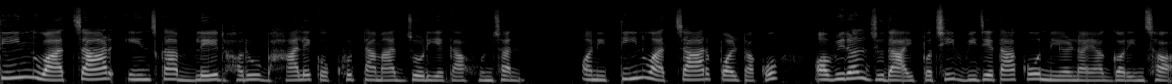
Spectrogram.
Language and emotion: Nepali, neutral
